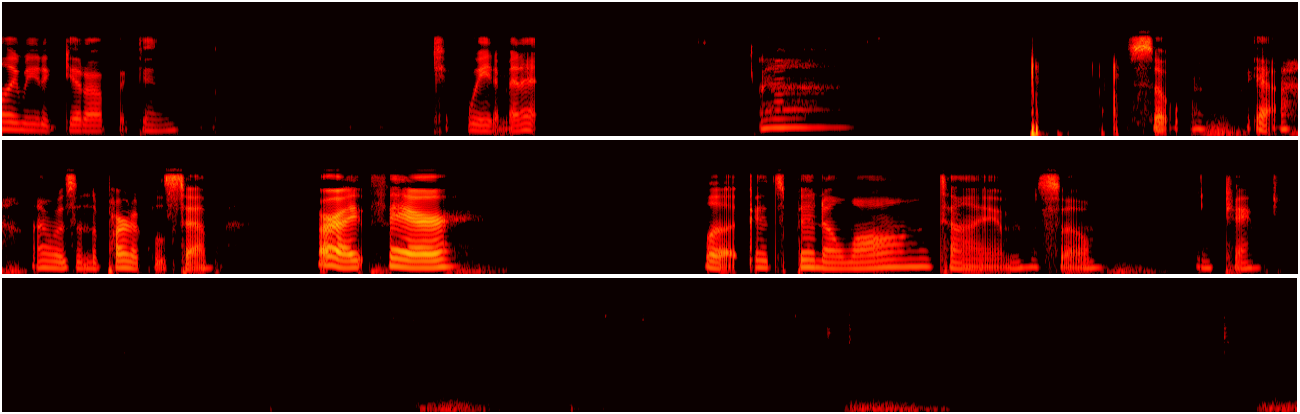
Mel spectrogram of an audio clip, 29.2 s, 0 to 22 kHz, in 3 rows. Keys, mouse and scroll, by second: 5.1 click, 6.5 click, 9.6 click, 11.4-12.7 drag, 14.9 click, 18.7 a, 19.3 s, 22.0-22.5 scroll down 3, 22.5-25.6 middle drag, 25.6 s, 28.4 s.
